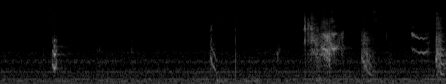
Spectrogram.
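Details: A male pet budgerigar gives a few quick, scratchy chirps and falling squeaks in a quiet room.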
